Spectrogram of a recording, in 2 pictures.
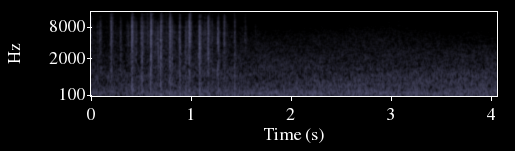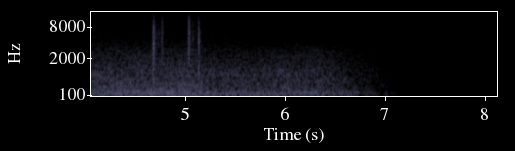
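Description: Soft wind blows steadily and fades away.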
